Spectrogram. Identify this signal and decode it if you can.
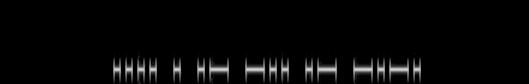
Morse code, heard as a keyed tone, about 20 wpm, 700 Hz. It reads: HEADAC
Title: Build A Word - 3 Letters At A Time - 8-Letter Words - 20wpm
